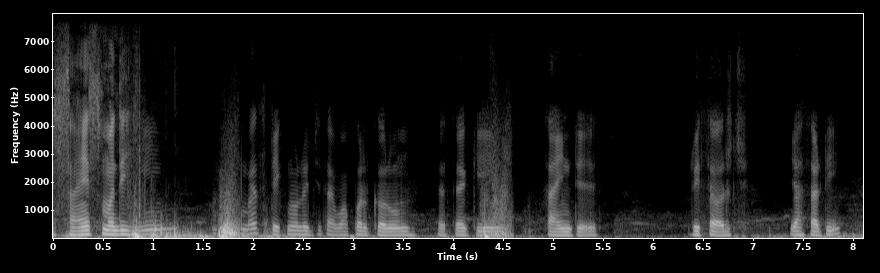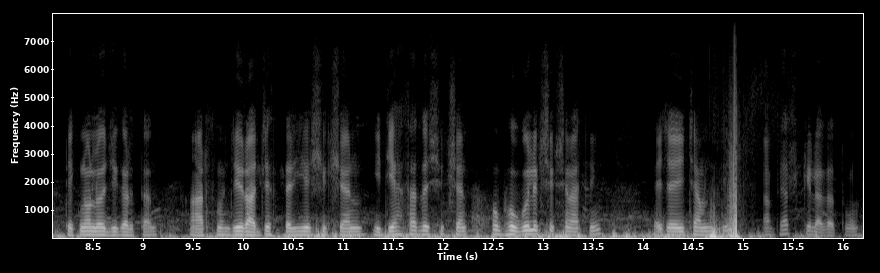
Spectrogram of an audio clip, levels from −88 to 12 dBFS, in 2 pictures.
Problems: none marked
